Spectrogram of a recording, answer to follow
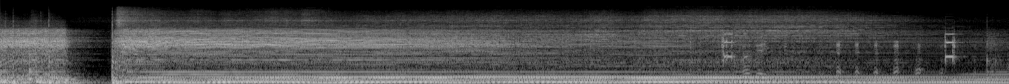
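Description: Distorted electric guitar through an amplifier: a short loud noisy burst that cuts off, then a chord struck about a second in and left ringing, slowly fading. A few faint clicks of string or handling noise come near the end.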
